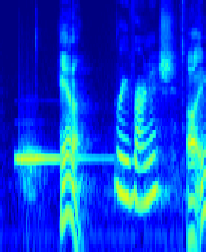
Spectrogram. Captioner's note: ding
